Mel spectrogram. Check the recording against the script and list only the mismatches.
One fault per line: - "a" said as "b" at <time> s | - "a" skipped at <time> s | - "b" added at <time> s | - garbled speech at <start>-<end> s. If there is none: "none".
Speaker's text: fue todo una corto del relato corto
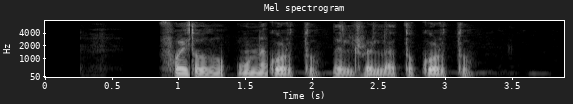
none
